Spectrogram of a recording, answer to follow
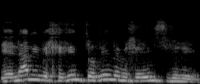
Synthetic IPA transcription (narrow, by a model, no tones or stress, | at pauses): neːnamimeχiʁimt̪̬ovimvɛmeχiʁimsviʁim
